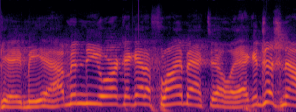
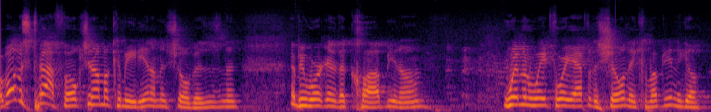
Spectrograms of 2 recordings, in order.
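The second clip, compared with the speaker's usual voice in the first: usual speaking voice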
